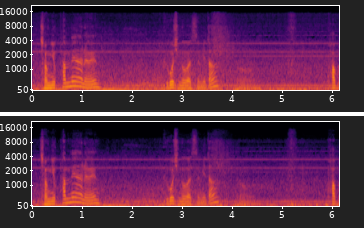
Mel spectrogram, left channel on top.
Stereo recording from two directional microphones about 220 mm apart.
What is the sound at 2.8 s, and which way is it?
Speech, centre (ahead or behind).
